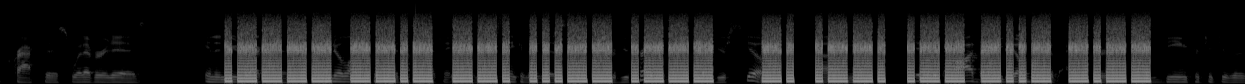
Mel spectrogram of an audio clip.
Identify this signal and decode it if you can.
Morse code, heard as a buzzer, hand-sent with a paddle, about 19 wpm, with speech in English. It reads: 1QG3J NPWXY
